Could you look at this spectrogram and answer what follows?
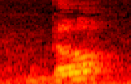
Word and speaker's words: the: दी pronunciate करेंगे जब आपके सामने वोवल साउंड का वर्ड हो। ये अदरवाइज कॉन्सोनेंट साउंड वाले वर्ड के सामने आप द यूज करेंगे।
